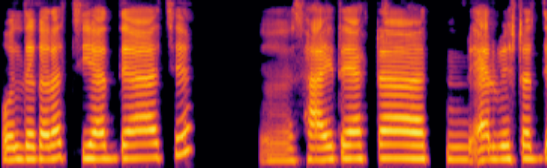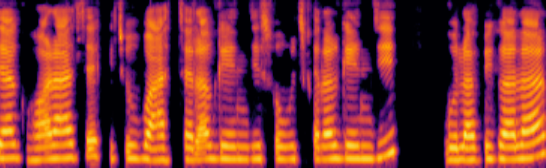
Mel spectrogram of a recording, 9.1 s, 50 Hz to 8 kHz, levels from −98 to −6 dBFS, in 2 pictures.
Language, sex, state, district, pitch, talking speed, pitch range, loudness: Bengali, female, West Bengal, Dakshin Dinajpur, 225 Hz, 140 wpm, 215-235 Hz, -17 LUFS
